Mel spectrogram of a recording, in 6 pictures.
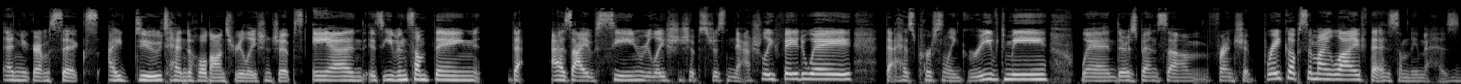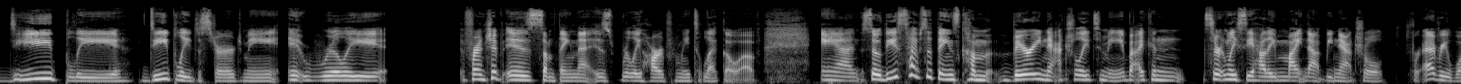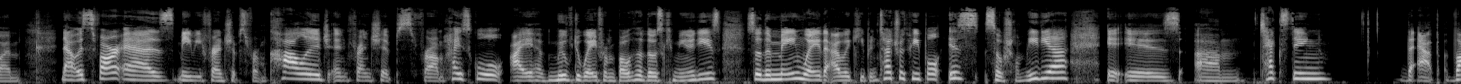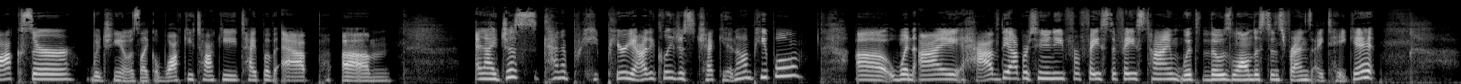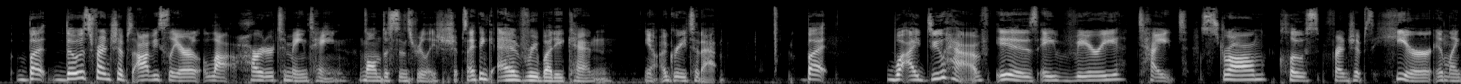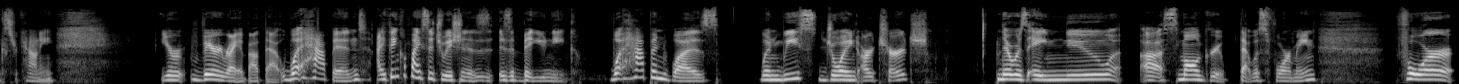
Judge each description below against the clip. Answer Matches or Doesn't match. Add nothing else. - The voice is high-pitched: Matches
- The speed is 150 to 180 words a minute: Matches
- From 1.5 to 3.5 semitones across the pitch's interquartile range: Doesn't match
